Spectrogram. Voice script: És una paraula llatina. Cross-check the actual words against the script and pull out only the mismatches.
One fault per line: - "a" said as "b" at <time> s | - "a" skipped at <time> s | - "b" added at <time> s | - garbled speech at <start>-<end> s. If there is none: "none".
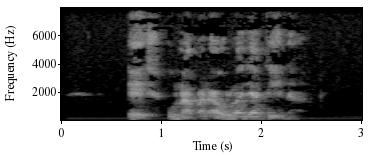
none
